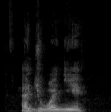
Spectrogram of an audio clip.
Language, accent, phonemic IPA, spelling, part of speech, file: French, Canada, /ad.ʒwa.ɲɛ/, adjoignait, verb, LL-Q150 (fra)-adjoignait.wav
- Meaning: third-person singular imperfect indicative of adjoindre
